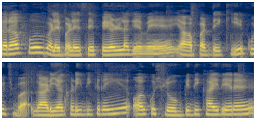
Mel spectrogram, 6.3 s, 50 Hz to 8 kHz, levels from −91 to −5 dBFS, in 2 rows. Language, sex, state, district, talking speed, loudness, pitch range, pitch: Hindi, female, Uttar Pradesh, Hamirpur, 230 wpm, -16 LUFS, 165-200 Hz, 180 Hz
